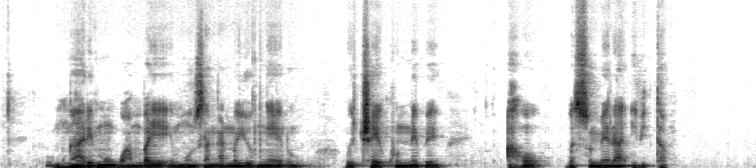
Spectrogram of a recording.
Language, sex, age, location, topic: Kinyarwanda, male, 18-24, Nyagatare, education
